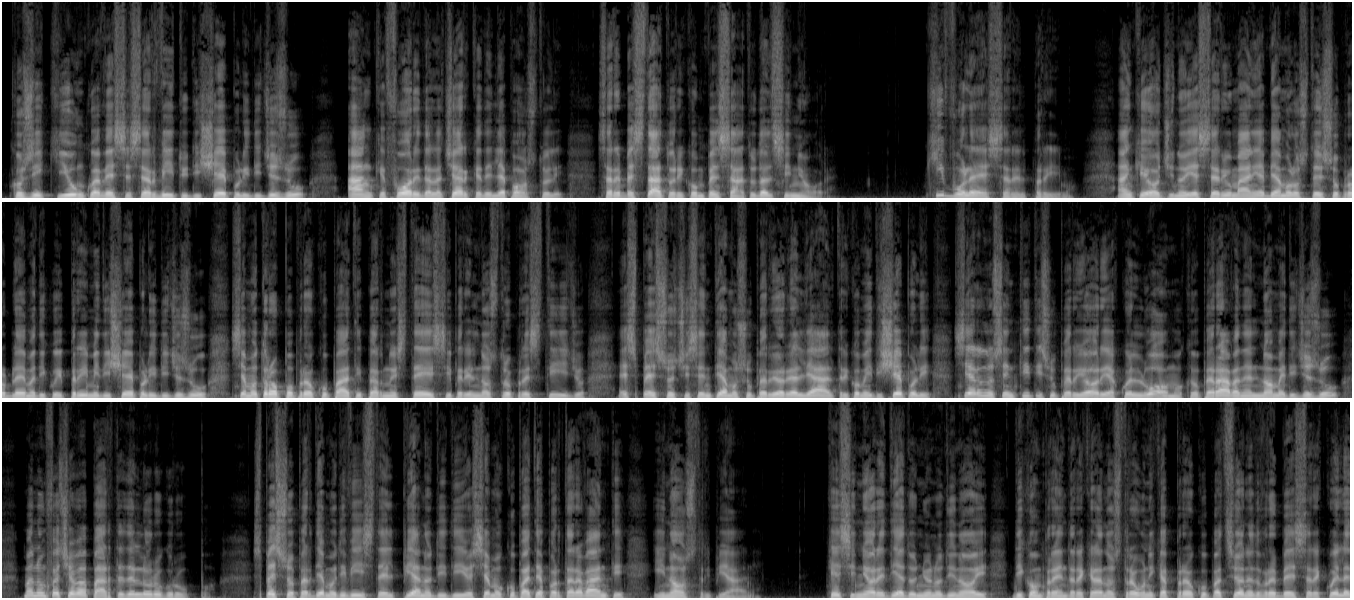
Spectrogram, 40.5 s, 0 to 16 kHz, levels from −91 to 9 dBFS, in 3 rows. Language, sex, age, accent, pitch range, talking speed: Italian, male, 50-69, native, 110-150 Hz, 165 wpm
